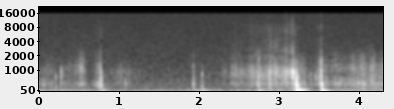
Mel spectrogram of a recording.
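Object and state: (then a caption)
Tape-wrapped microphone being tapped. Long nails and fingertips tap and press on two binaural microphone ears wrapped solidly in white adhesive tape. Soft, irregular, muffled taps and sticky presses sit low and dull with no bright sound. They build to a couple of louder, deeper thumps near the end.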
